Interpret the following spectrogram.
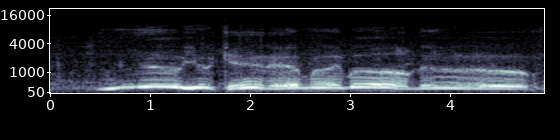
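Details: Beagle puppy, 10 weeks old, during a game of fetch, holds a long, sustained, mid-pitched howl for several seconds, broken into wavering segments with slight rises and dips in pitch.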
